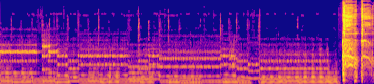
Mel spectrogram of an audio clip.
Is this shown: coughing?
yes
